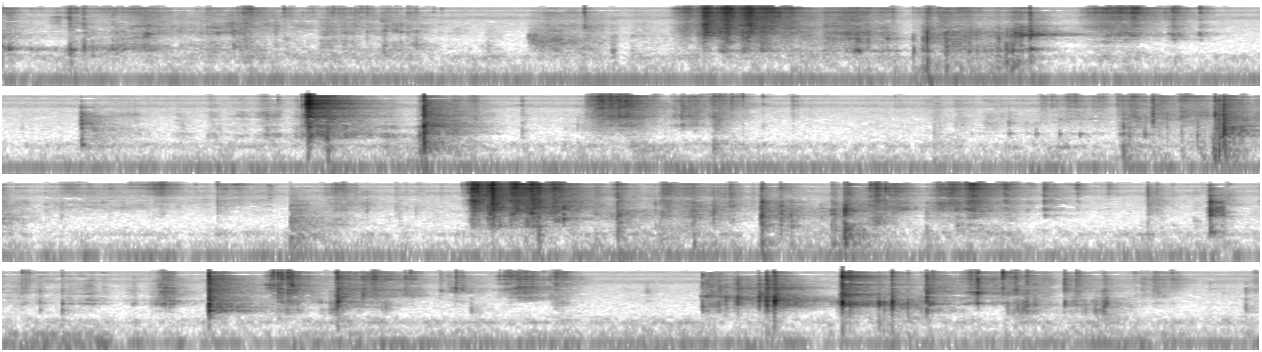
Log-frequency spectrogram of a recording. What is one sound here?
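Thick slime squelches and plops into a tray.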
